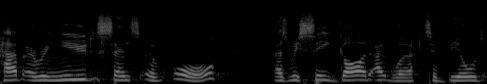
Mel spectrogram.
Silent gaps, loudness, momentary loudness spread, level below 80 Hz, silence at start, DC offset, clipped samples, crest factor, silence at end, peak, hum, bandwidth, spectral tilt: none; -43 LUFS; 8 LU; -74 dBFS; 0 s; under 0.1%; under 0.1%; 18 dB; 0 s; -24 dBFS; none; 14 kHz; -3.5 dB/octave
